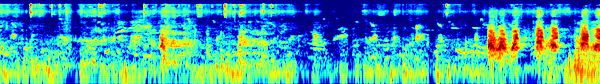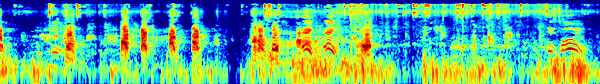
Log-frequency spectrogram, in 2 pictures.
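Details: Dog at a dog park where a Bull Terrier and a German Shepherd clashed; a run of sharp barks comes in short bursts through the second half, over people talking and low rumbling background noise.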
